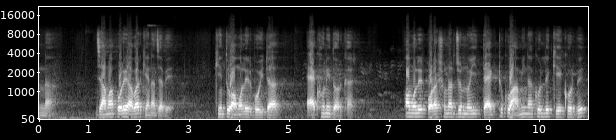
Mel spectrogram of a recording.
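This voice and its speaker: A man acting a poor, hardworking farmer father, gentle and self-sacrificing, in a dramatised moral story. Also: on the low side, measured pace, pauses often, lightly acted. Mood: resolved, thoughtful. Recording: long echoing reverb.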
